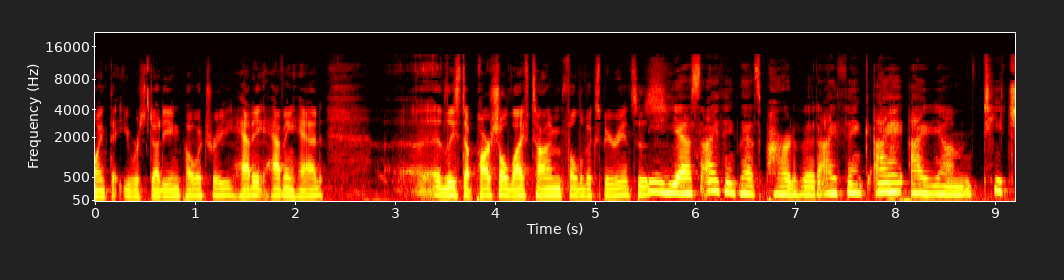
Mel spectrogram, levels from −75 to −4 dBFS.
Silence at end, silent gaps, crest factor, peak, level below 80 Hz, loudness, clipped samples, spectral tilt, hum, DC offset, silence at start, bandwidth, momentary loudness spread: 0 s; none; 18 dB; -2 dBFS; -42 dBFS; -20 LUFS; under 0.1%; -6 dB/octave; none; under 0.1%; 0 s; 13.5 kHz; 8 LU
